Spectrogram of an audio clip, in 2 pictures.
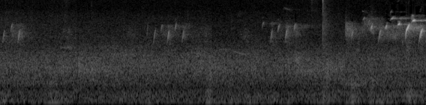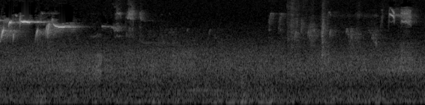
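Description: Birds chirping faintly over quiet outdoor background noise, with a brief louder burst of rapid, high song about halfway through.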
